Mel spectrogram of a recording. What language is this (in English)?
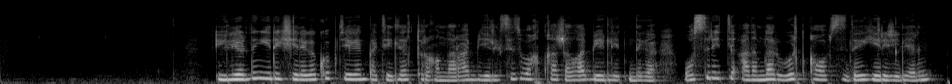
Kazakh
